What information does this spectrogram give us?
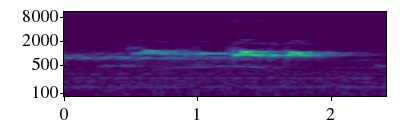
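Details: A cemani zebra dove sings a lure phrase to encourage other doves: soft cooing builds into two stronger, vibrating rolled notes before fading out.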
